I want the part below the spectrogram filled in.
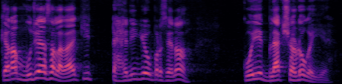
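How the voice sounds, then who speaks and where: A man's voice: a little high, expressive, moderate pace. A man telling stories casually as a podcast guest, colloquial and repeating himself for emphasis, mixing in English words. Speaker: podcast guest, haunted-place investigator. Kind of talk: animated casual storytelling on a podcast.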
